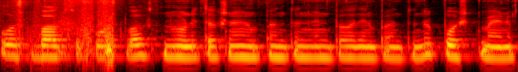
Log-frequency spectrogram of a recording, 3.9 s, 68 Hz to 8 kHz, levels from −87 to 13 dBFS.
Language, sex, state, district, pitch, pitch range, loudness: Kannada, female, Karnataka, Belgaum, 190 Hz, 185-195 Hz, -27 LUFS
